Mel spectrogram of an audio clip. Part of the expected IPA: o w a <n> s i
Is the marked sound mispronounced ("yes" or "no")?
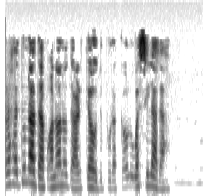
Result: yes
